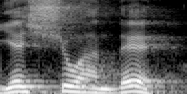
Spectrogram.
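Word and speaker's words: ישוע: 예수를 본래 발음이 예슈아인데 우리나라 번역할 때 예수로 번역한 것입니다.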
